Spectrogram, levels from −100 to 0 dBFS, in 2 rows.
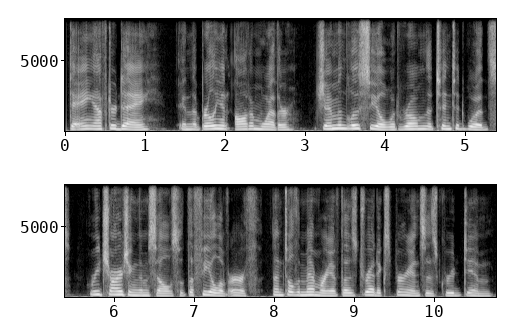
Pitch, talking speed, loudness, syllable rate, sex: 185 Hz, 180 wpm, -17 LUFS, 5.0 syllables/s, female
